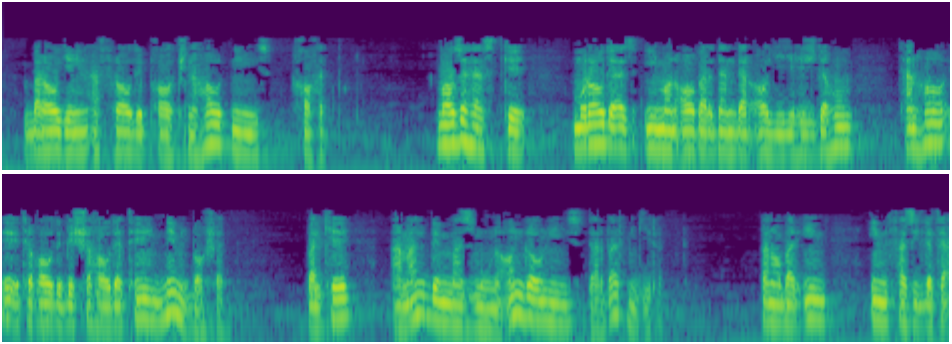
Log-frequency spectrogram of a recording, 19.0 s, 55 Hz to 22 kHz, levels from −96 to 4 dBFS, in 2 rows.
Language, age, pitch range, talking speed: Persian, 40-59, 95-130 Hz, 115 wpm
